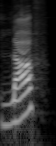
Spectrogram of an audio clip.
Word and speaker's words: laugh: LAUGH लाफ, GH आया तो फ हो गया, बट GH का अपना उच्चारण घ होता है, GH का अपना उच्चारण घ होता है।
